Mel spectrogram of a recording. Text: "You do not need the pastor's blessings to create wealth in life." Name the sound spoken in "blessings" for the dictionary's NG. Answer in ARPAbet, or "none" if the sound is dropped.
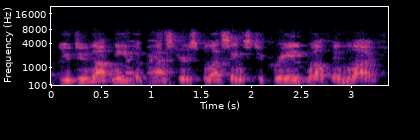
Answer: NG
